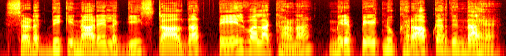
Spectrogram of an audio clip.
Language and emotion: Punjabi, disgusted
